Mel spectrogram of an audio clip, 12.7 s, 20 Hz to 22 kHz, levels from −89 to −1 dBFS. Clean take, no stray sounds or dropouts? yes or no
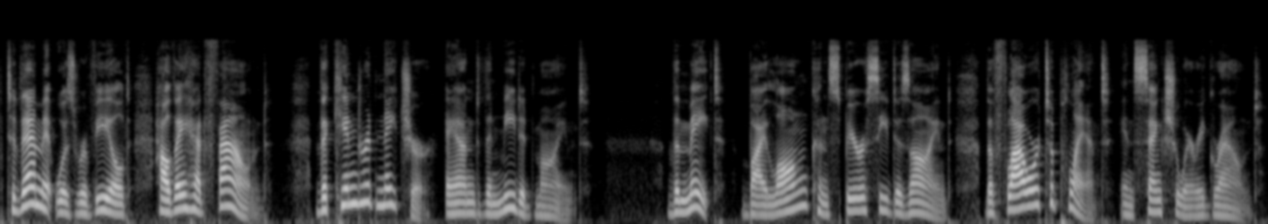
yes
